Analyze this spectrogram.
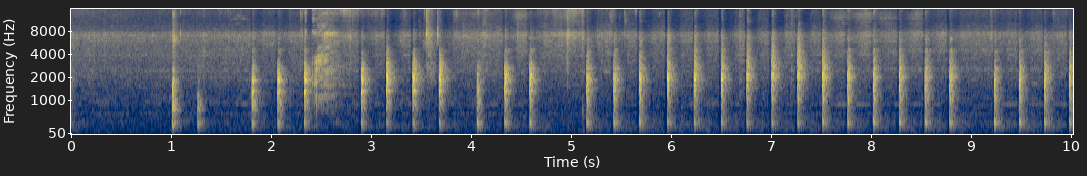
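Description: A hammer handle taps rapidly and steadily on a floor tile.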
